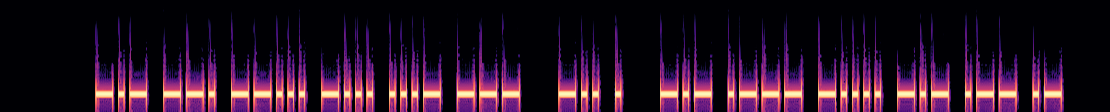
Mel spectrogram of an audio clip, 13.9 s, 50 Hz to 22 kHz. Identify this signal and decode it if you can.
Morse code, heard as a keyed tone, about 17 wpm, 700 Hz. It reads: KG7BVO DE KJ6KWA
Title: USA Callsign DE Callsign - 6 Characters - 17wpm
